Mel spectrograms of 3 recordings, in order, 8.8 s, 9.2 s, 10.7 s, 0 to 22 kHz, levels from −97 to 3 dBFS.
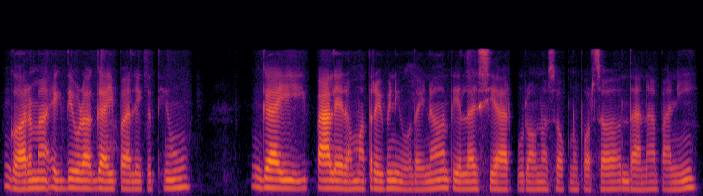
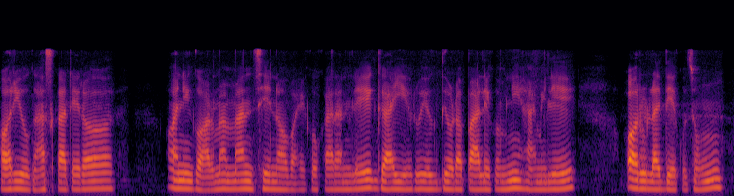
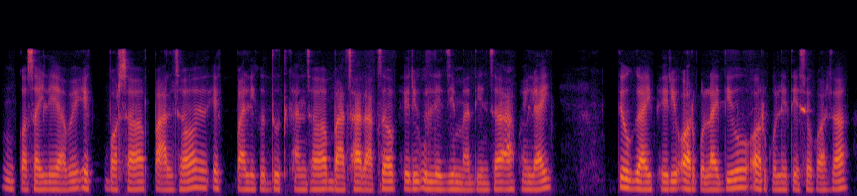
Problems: background sounds at intervals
